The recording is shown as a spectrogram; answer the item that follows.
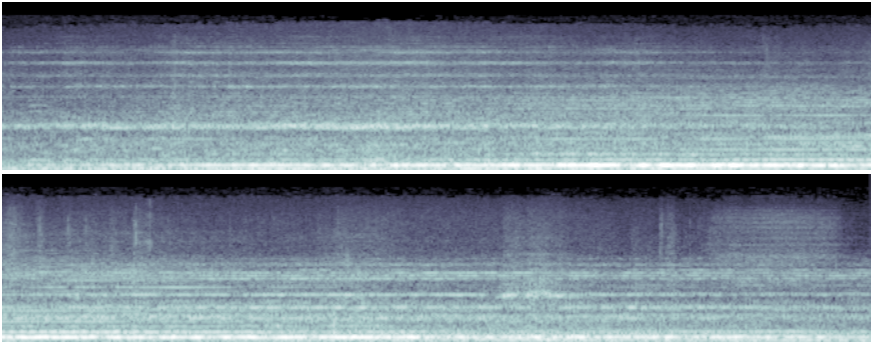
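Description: Dark, droning horror-film score: a low sustained hum with long held higher tones, swelling to its loudest about halfway through and then easing off.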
